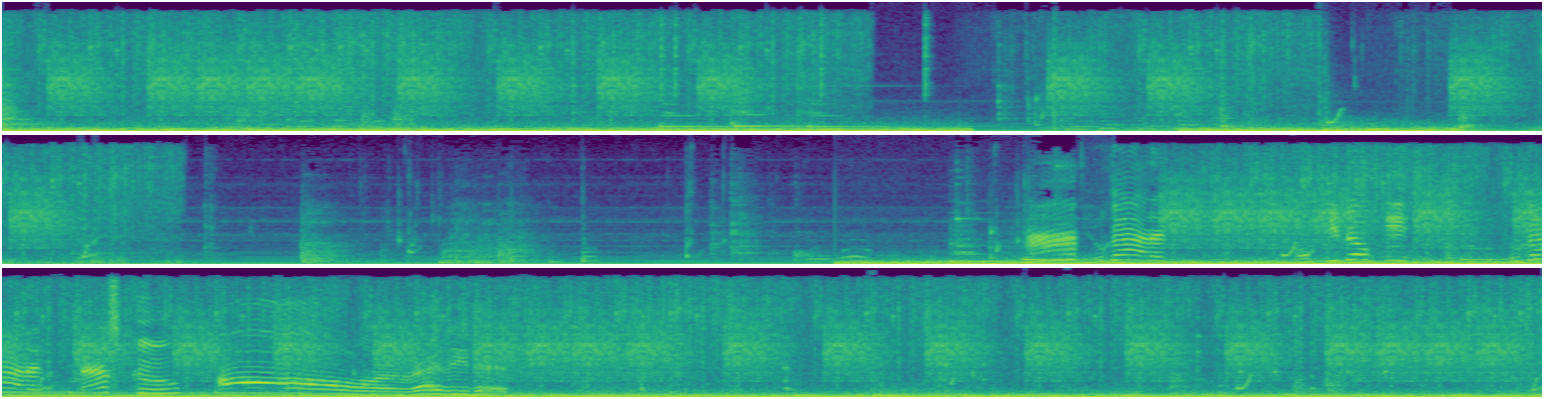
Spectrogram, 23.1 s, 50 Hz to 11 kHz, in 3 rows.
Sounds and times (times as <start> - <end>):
Music: 0.0 - 23.1
Speech: 12.8 - 13.6, 14.2 - 18.0.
